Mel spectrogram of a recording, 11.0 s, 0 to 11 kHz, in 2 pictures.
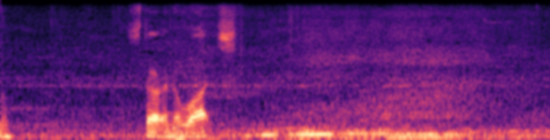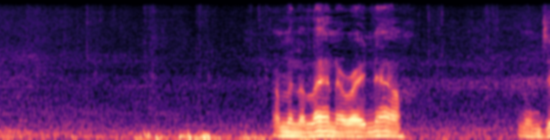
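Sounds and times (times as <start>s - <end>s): outdoor street noise: 0.0s - 11.0s.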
